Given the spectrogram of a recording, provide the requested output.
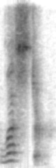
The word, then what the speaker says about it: Leicester: And just within this last summer, I learned how to pronounce that word, Leicester. Because it is spelt weird, but it's pronounced Leicester.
